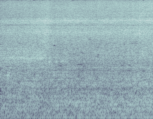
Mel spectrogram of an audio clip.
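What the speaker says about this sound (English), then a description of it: "Warm water out the tap." Warm water running steadily from a kitchen tap, a continuous hissing gush heard close and alone.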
